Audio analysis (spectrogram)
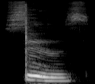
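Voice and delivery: Suze called out loud and long. Shown as a demonstration. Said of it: "You ready?".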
